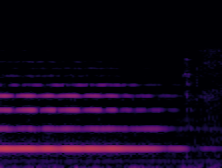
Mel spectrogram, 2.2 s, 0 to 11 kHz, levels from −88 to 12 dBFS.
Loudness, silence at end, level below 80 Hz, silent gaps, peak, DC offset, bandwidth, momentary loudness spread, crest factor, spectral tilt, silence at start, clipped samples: -43 LUFS; 0.05 s; -78 dBFS; none; -34 dBFS; under 0.1%; 4.6 kHz; 19 LU; 10 dB; -6 dB/octave; 0 s; under 0.1%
